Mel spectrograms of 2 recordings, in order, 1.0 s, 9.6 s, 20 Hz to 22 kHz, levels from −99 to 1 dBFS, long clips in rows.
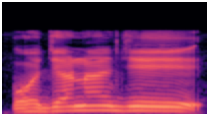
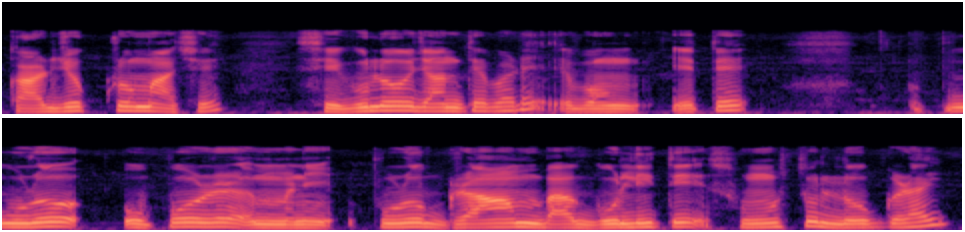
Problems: background sounds at intervals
